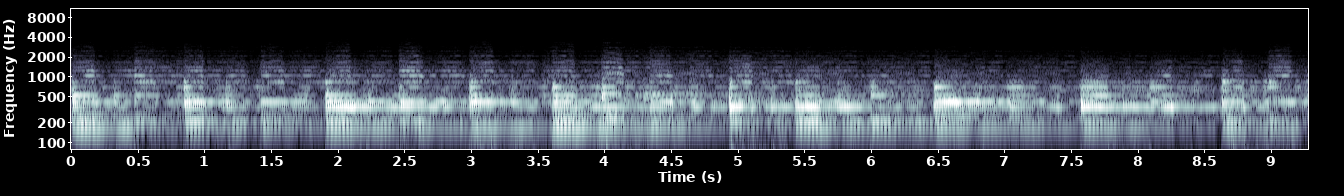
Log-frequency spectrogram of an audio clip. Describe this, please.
Synth Loop 7
Synth stabs from a sound design session intended for a techno release.
design, electronic, experimental, line, loop, music, oneshot, pack, sample, sound, stab, synth, techno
